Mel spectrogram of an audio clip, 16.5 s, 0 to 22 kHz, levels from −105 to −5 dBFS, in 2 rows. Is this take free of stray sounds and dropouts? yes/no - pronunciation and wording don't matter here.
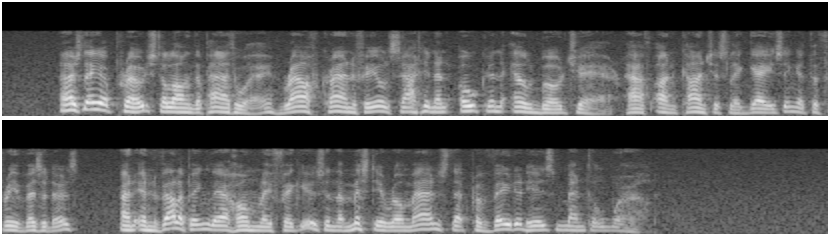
yes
